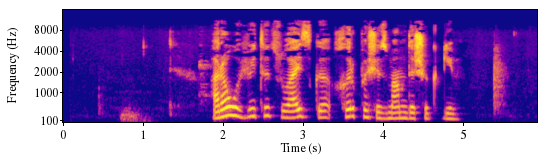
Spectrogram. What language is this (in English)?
Abkhazian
